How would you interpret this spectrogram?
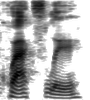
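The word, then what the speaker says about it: Quaxly: So it's Sprigatito, Foy Coco, and Quaxley.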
